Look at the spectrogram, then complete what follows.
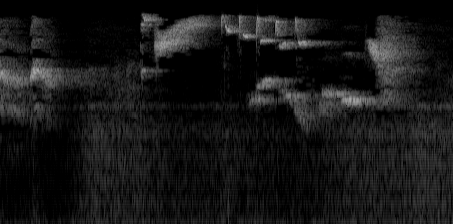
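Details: First-place Royal Cup competition orange-headed thrush singing a high, ringing whistled phrase, a pause, then long sweeping notes and quick trills that fall toward a lower whistle.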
